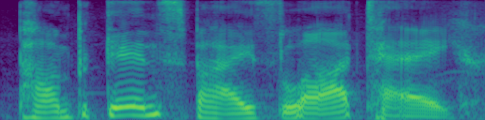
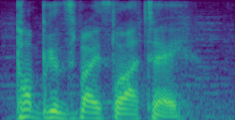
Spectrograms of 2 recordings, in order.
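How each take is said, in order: First: It is said slowly. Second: It is said fast.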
